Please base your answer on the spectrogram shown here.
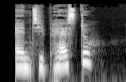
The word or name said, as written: ANTIPASTI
